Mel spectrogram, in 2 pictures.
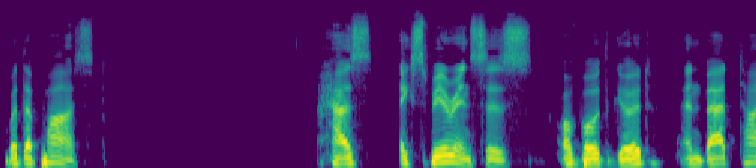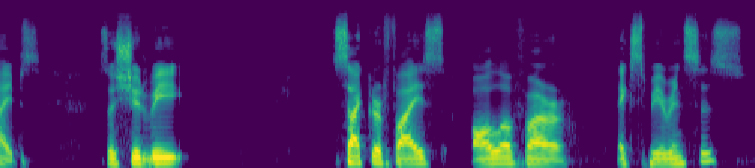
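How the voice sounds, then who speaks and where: Smooth-voiced man interpreting. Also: mid-range voice, fairly even intonation, no room sound. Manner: measured, earnest, occasional self-corrections. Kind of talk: live interpretation of a spiritual Q&A.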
